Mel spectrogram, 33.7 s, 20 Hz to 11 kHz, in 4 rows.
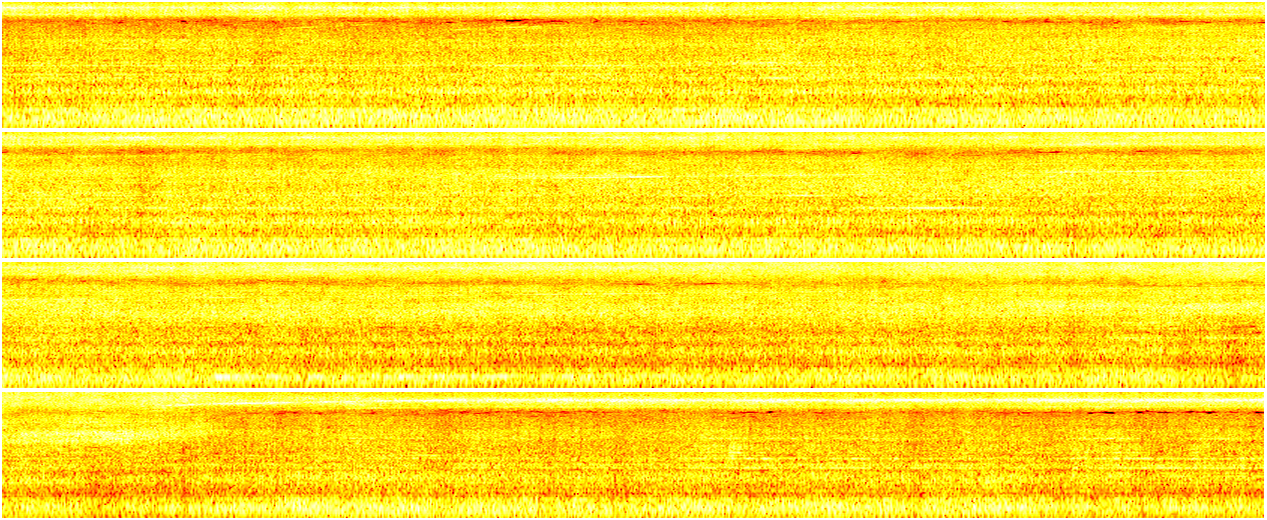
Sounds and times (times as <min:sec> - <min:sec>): Aircraft engine: 0:00.0 - 0:33.6
Helicopter: 0:00.0 - 0:33.6.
